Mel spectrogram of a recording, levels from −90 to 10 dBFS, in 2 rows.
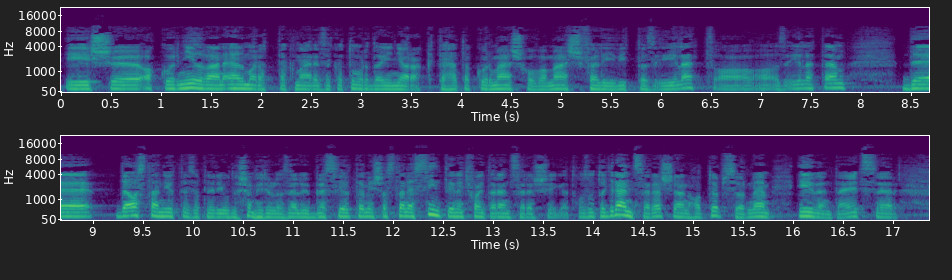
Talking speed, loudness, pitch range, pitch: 155 wpm, -28 LUFS, 130-155 Hz, 140 Hz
